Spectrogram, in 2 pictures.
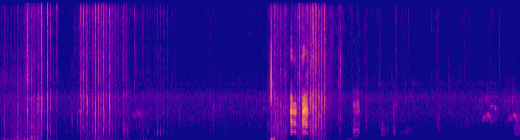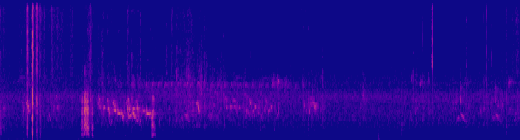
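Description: Parakeets flapping their wings in short bursts, loudest about six seconds in, followed by scattered short, high calls.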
